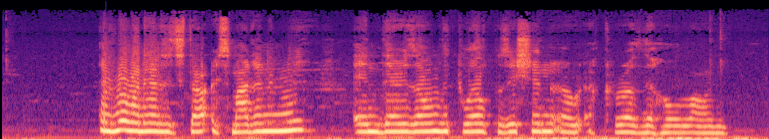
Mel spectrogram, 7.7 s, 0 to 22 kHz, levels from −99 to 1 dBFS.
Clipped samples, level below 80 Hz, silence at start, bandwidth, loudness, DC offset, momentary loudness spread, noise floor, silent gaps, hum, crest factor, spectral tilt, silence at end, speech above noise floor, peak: under 0.1%; -32 dBFS; 0.2 s; 13.5 kHz; -10 LUFS; under 0.1%; 10 LU; -36 dBFS; none; none; 10 dB; -5 dB/octave; 0 s; 27 dB; 0 dBFS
